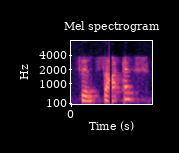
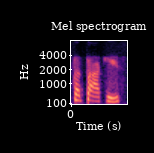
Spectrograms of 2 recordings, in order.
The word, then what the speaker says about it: Tsitsakis: Tsitsakis? That's very close. Thank you. Well, tell me how to pronounce it. It's how you pronounce it. It's Tsitsakis. Okay, accent in the wrong place.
